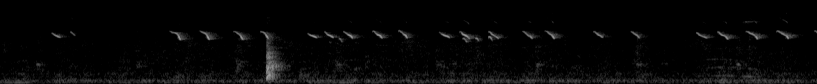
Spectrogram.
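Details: A steady stream of high, downward-sweeping peeps from playing baby chicks, several calling close together, with one knock and a quiet low hum behind.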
